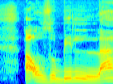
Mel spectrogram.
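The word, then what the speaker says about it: أعوذ بالله: সহি সুবহানাল্লাহ পর হবে আউজুবিল্লাহ না আউজুবিল্লাহ কোনটা হবে আউজুবিল্লাহ বারিক হবে এমনি করে করে আল্লাহু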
